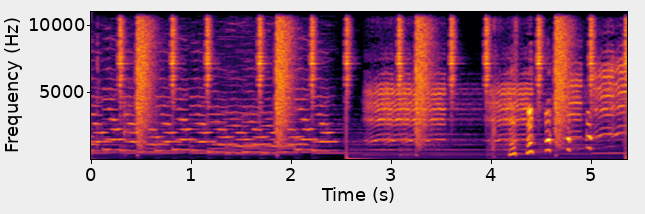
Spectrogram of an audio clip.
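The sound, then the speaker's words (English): A toy sheep lets out a few quick, wavering bleats near the end, layered over a bouncy electronic melody with a steady beat; no one speaks. “And then there's, there's little sheep thing that he uses.”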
